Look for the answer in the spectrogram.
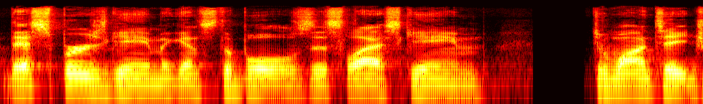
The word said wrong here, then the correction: Dejounte: Dewante Mur- I call him Dewante Murray. Everybody's calling him Dejounte. If his name's Dejounte, I guess I got to say it correctly.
